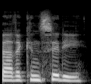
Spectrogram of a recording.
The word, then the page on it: vatican city: American English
